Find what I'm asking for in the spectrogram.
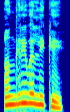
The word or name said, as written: ಅಂಘ್ರಿವಲ್ಲಿಕೆ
